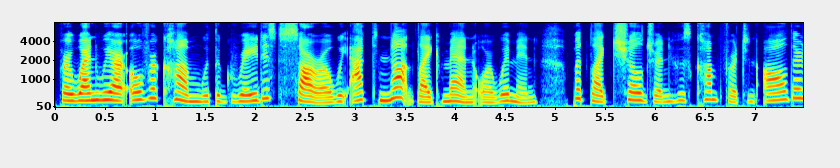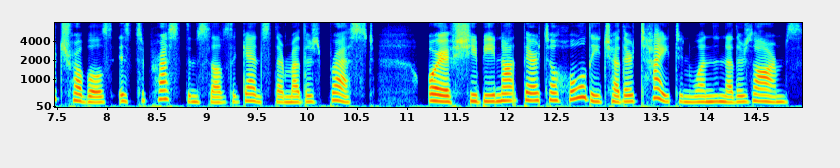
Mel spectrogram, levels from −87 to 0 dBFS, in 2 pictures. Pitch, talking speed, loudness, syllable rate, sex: 230 Hz, 195 wpm, -20 LUFS, 5.0 syllables/s, female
